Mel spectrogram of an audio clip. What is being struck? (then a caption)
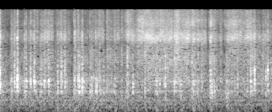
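Paper book pages. Fingertips and nails rub and tap the paper pages of an open hardcover book lying on the same illustrated spread. The result is a quiet, steady, bright papery scratching and crinkling with light, irregular taps and almost no low end.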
